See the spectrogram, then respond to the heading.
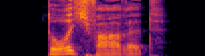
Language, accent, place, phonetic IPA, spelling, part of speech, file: German, Germany, Berlin, [ˈdʊʁçˌfaːʁət], durchfahret, verb, De-durchfahret.ogg
- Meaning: second-person plural dependent subjunctive I of durchfahren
